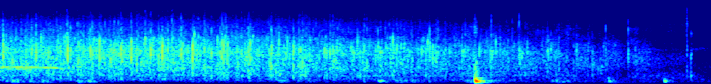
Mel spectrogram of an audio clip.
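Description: Audience applause at a new student convocation in a college hall, a steady round of clapping from a crowd that gradually thins and fades out toward the end.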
